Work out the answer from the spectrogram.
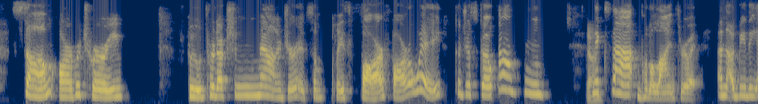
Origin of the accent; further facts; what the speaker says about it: Edmonton, Alberta, Canada; also born or lived in southern Saskatchewan / Arkansas; born in Edmonton, grew up in Edmonton, did a stint for grade 12 in southern Saskatchewan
